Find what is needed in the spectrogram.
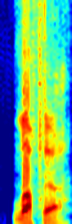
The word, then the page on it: luffa: American English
